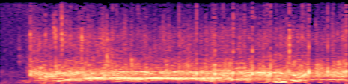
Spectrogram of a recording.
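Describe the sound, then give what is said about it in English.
A crowd at a Norfolk State University event affirming Michael Vick as head football coach bursts into steady, loud applause after a brief quiet moment, with sustained clapping and some cheering and murmured voices mixed in throughout. “Now, for those of you who don't know, I'm a preacher, so the clap was good, but can I get an amen?”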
